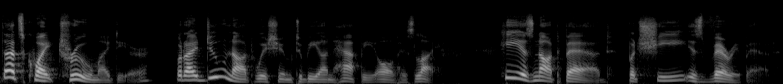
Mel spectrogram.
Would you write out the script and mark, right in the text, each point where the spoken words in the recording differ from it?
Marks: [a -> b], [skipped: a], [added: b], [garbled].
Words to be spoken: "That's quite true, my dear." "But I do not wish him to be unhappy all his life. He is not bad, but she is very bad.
"That's quite true, my dear." "But I do not wish him to be unhappy all his life. He is not bad, but she is very bad.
